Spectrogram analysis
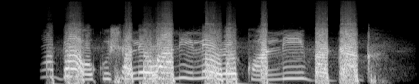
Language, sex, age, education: Yoruba, female, 15-29, tertiary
